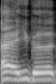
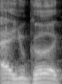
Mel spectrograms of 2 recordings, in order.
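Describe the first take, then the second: First: It is said in a cheery, friendly tone. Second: It is said in a curt, dismissive tone.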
